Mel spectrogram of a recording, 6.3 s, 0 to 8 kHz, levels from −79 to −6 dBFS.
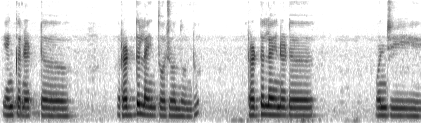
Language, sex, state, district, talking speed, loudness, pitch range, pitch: Tulu, female, Karnataka, Dakshina Kannada, 85 wpm, -18 LUFS, 185-200 Hz, 190 Hz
